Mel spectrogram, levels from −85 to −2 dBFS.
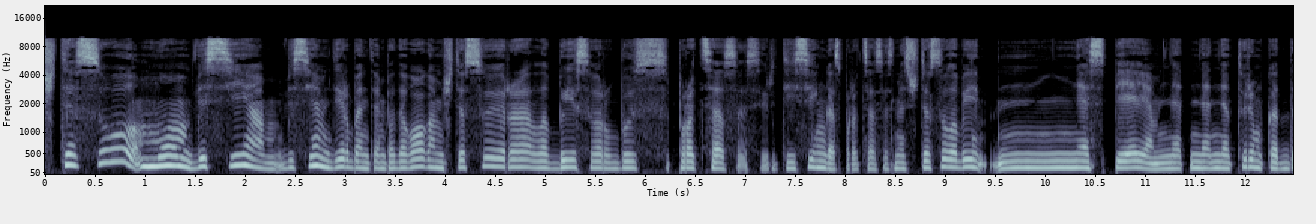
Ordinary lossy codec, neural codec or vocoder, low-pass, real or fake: MP3, 48 kbps; none; 9.9 kHz; real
